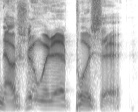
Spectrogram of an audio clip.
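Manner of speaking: fake deep demon voice. Playing a waitress with a catchphrase, the speaker suddenly shifts: Exorcist demon voice. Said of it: "Turns into the Exorcist".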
